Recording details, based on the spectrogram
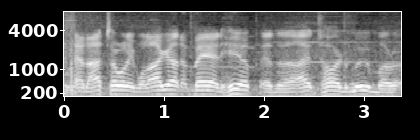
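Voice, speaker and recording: The voice carries a Texas accent with fairly even intonation. Noticeable noise sits in the background. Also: man. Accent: Texas drawl. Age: 70s. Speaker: country singer-songwriter. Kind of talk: casual interview.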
